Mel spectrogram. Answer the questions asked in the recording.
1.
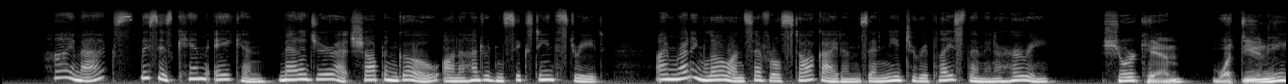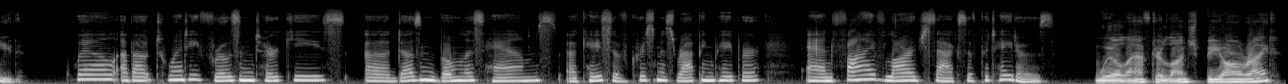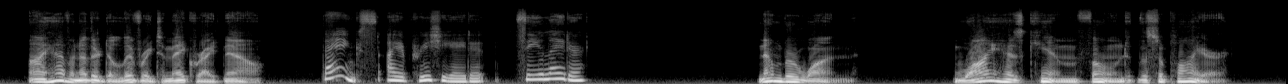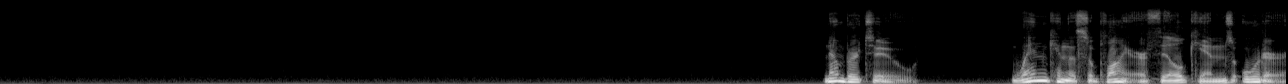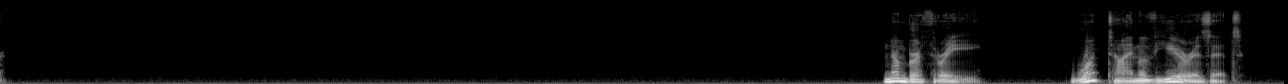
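She is running low on several stock items and needs them replaced quickly
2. After lunch
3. Christmas time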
